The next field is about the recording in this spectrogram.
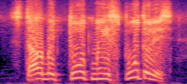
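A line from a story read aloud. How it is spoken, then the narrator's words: Heated shout. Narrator (Russian): закричал, разгорячась Потап Максимович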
